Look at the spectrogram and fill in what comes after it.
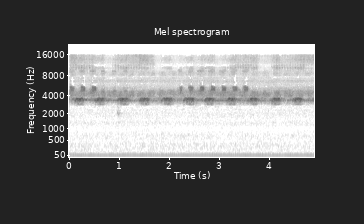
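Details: Crickets and other insects chorusing in the middle of autumn: a high, pulsing chirp repeated about twice per second, overlaid by a second, higher insect giving short buzzy bursts throughout.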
